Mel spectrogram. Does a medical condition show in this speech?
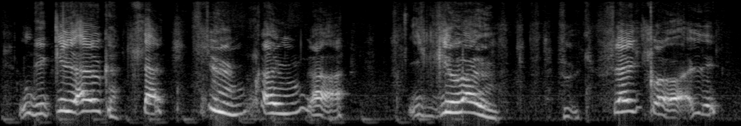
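Yes: cerebral palsy; congenital, affects hands and feet.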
